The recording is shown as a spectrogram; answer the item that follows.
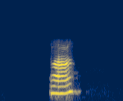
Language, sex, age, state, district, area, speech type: Dogri, female, 18-30, Jammu and Kashmir, Udhampur, rural, conversation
